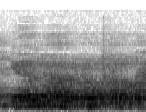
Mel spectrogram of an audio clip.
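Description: A teenage boy singing an R&B song solo into a microphone, amplified through the hall's PA, holding long notes after a short breath near the start.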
